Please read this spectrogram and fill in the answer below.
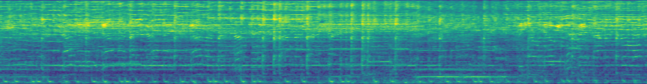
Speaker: So it works, but as you can hear, it's like in hyperspace. I don't know if that's double too fast, but it's fast.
